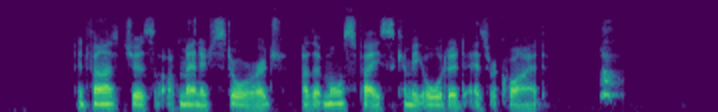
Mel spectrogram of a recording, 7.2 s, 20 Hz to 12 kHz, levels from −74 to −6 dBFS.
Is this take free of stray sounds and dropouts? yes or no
no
